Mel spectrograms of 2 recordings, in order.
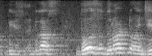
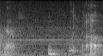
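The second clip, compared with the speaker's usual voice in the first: whispered never; 13 dB quieter than usual. Shown as a demonstration. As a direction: drop the last never to a bare whisper. Third never dropped to a whisper.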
